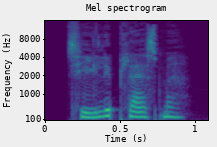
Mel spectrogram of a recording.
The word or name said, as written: teleplasma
